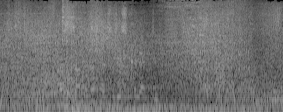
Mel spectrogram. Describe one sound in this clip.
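A large structure in a video game explodes with a heavy crash.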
